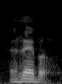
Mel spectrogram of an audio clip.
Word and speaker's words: rebel: When the word is stressed, when the stress falls on the first part, rebel, the rebels laid down their arms. Here, the word is a noun, the rebels. The stress is on the first part of the word, rebels.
